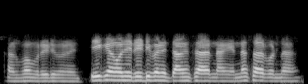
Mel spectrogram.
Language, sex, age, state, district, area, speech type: Tamil, male, 18-30, Tamil Nadu, Sivaganga, rural, conversation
